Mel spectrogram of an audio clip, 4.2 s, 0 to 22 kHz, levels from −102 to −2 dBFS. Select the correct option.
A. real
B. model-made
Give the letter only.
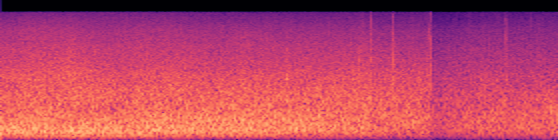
A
